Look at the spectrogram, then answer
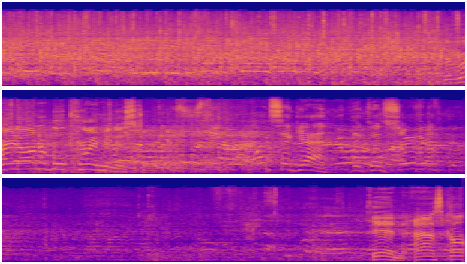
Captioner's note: cheers & Applause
